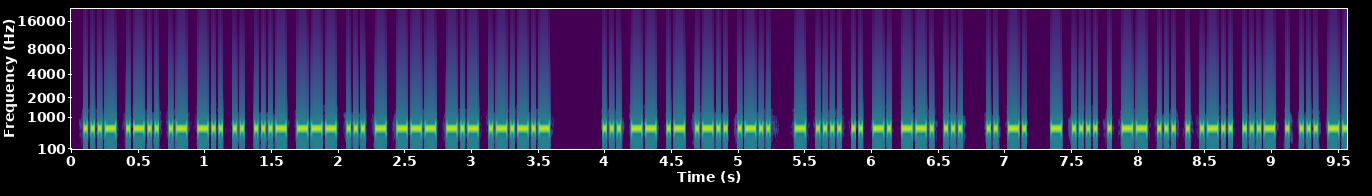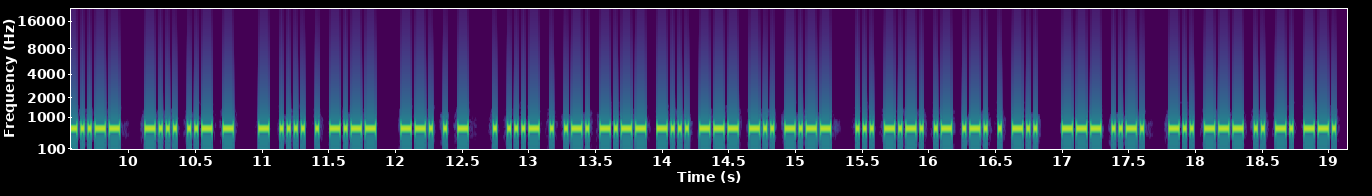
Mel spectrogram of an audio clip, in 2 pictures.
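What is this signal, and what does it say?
Morse code, heard as a keyed tone, about 44 wpm, 600 Hz. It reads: VLADIVOSTOK. SMALL THINGS IN THEMSELVES, BUT THEY GET EVERYBODY SCARED OF DOING
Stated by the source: Morse practice at 45 wpm, the novel Never by Ken Follett in English, from CW med Gnister.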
